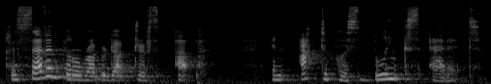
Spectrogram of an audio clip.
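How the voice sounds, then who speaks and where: A woman in her forties reading a picture book aloud to young children, with deliberate phrasing. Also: medium pitch, expressive. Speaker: children's story time reader. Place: large indoor room with high wooden ceiling.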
